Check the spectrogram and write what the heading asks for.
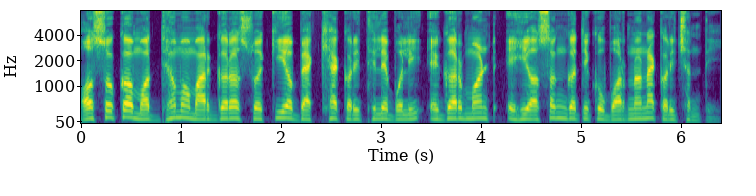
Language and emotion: Odia, neutral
